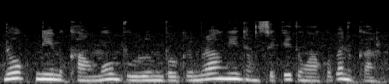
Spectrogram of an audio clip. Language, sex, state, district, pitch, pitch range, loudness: Garo, female, Meghalaya, South Garo Hills, 200 Hz, 185-240 Hz, -14 LUFS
